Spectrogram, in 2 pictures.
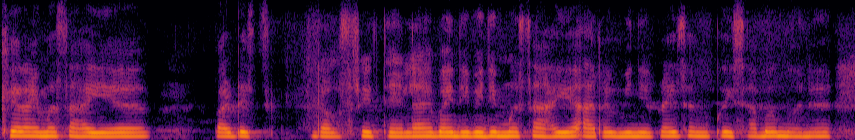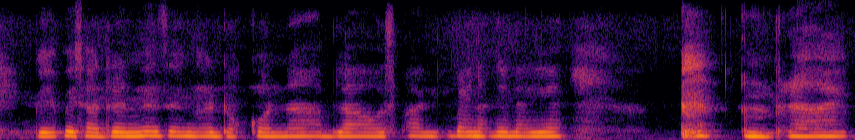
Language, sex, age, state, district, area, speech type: Bodo, female, 18-30, Assam, Udalguri, urban, spontaneous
